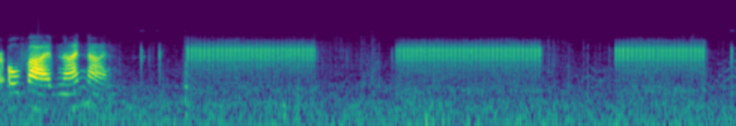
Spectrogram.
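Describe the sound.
A telephone rings on the line with a steady buzzing tone in three long bursts separated by short gaps, after a brief voice at the start.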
